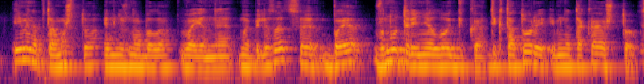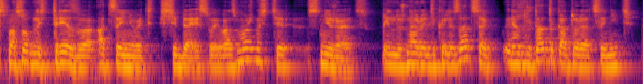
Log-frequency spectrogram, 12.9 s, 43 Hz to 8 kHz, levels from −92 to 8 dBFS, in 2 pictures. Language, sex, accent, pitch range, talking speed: Russian, male, native, 125-140 Hz, 135 wpm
